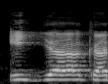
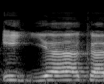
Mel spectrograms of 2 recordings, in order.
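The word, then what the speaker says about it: إِيَّاكَ: Irama apapun di Alfatihah jangan pakai irama yang dia itu enggak pakai naber misalnya iyaka na'budu wa iyaka nasta bacanya iyyaka na'budu wa iyyaka nasta perjelas naber di situ contoh di huruf ww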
